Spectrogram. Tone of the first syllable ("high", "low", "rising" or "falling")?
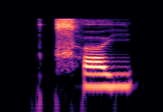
high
